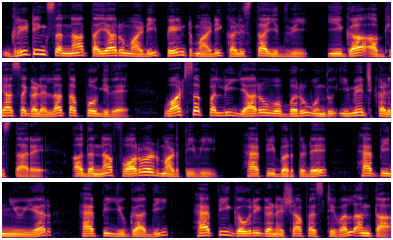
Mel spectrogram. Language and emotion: Kannada, neutral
